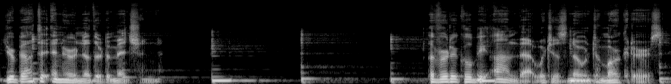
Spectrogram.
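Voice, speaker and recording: An ominous storyteller opens an eerie anthology drama in a low, gravelly voice. He is portentous and wry, measured and theatrical, like vintage uncanny television, with faint music underneath. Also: exaggerated voice. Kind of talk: scripted narration in vintage eerie TV anthology manner.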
